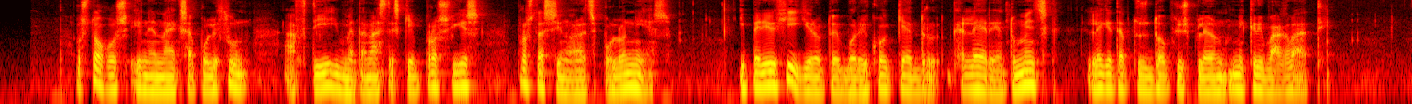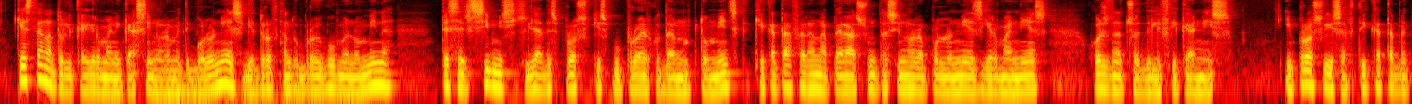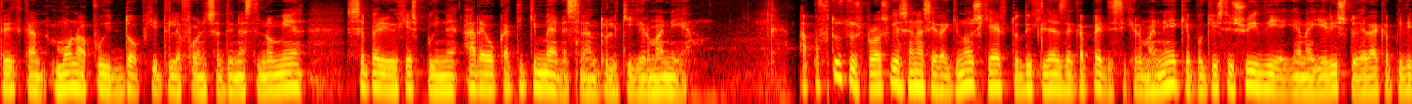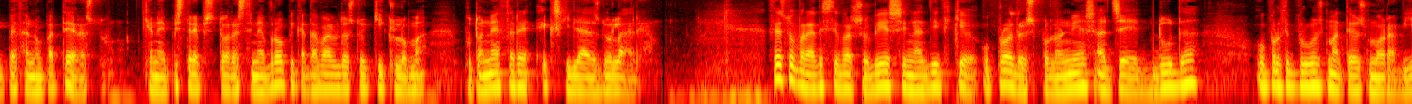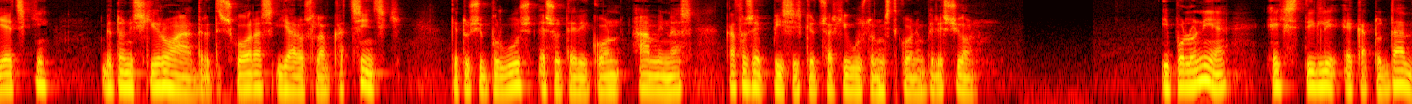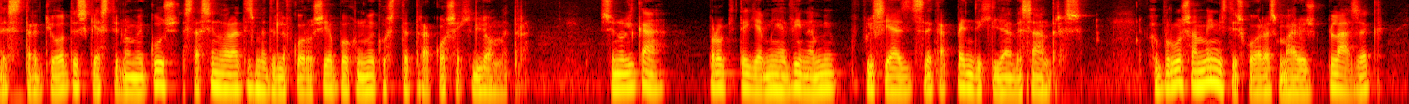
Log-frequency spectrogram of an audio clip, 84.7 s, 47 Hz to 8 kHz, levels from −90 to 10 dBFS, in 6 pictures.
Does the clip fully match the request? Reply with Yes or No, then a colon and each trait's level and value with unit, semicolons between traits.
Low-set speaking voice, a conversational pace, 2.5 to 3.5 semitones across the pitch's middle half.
Yes: low, 100 Hz; average, 140 wpm; average, 3.0 semitones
